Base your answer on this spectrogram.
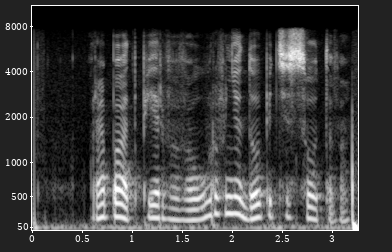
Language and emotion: Russian, neutral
